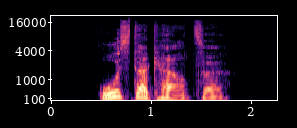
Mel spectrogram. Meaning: paschal candle, Easter candle
- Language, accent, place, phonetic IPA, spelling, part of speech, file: German, Germany, Berlin, [ˈoːstɐˌkɛʁt͡sə], Osterkerze, noun, De-Osterkerze.ogg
